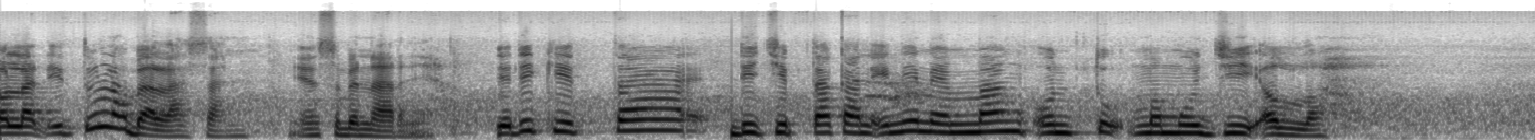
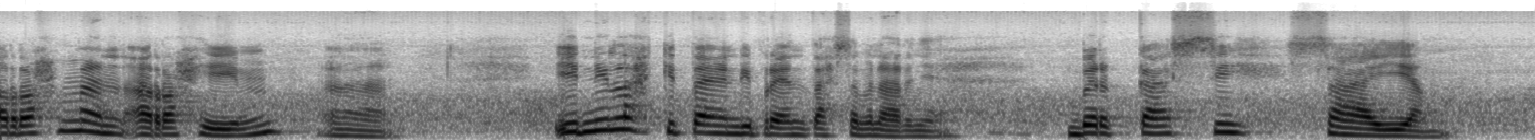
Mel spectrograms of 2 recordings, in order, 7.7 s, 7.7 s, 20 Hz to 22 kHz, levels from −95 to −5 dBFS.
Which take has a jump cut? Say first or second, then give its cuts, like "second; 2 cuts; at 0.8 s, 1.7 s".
first; 2 cuts; at 2.5 s, 3.5 s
